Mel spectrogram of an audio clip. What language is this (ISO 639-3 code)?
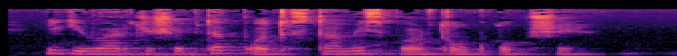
kat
